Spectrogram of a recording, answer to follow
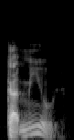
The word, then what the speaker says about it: Camus: bueno se llamó Albert camul se escribe Albert camus pero se pronuncia camul eh él pues se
